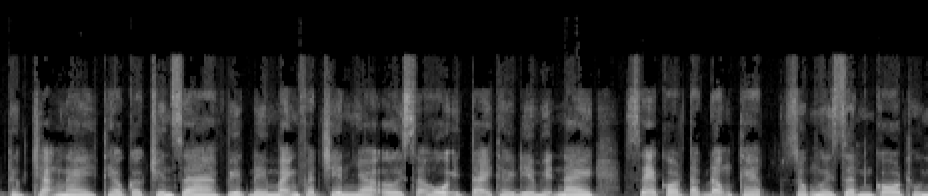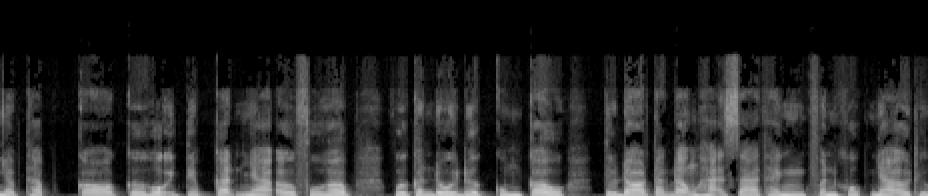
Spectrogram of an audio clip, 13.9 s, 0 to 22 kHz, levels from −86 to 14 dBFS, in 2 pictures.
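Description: A speech clip with three brief spots of lost packets rebuilt from error correction: 8.11–8.17 s, between "nhập thấp có cơ" and "tiếp cận"; 10.35 s, after "phù hợp vừa cân"; and 12.13–12.19 s, before "hạ giá". Each is rough and noisy, with no gap. Unlike plain loss concealment, which smears or buzzes, these carry real but coarse low-bitrate copies, sounding like one or two packets each.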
